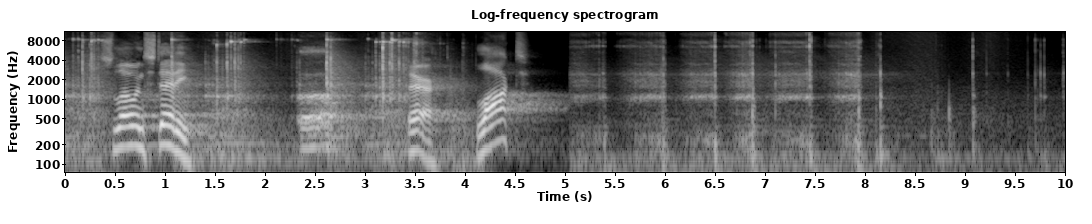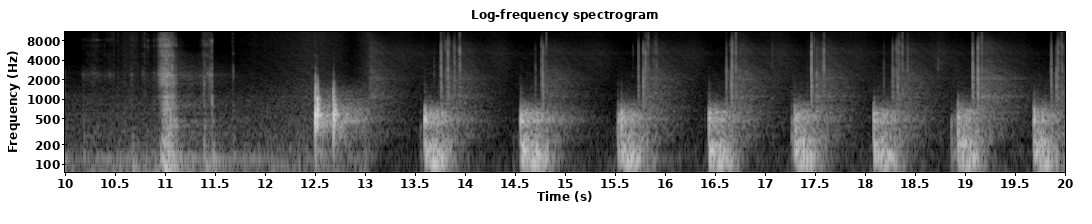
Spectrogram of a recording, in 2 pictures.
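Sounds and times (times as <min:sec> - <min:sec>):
small clicks and scraping: 0:05.1 - 0:11.9.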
